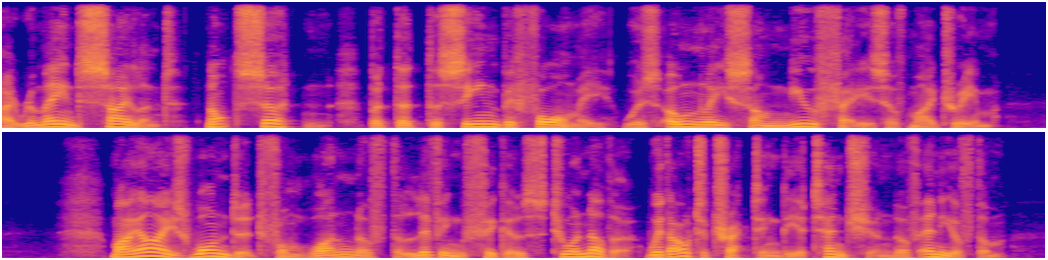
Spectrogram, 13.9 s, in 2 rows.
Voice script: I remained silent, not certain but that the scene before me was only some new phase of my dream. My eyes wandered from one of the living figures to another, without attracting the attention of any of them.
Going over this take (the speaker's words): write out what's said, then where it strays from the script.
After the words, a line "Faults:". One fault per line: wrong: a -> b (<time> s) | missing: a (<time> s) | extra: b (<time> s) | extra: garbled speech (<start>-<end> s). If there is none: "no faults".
I remained silent, not certain but that the scene before me was only some new phase of my dream. My eyes wandered from one of the living figures to another, without attracting the attention of any of them.
Faults:
no faults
